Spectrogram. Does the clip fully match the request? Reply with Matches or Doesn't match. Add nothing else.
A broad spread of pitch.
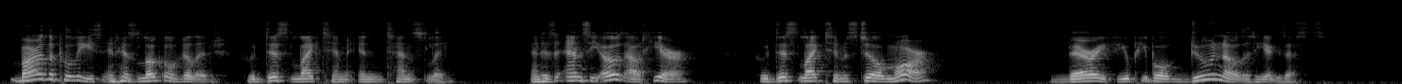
Matches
